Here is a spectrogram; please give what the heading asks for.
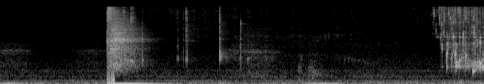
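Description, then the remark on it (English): A sharp, hissing pop as a bottle of German-style light lager is opened, followed by a few small clinks and drips, then the rising fizzy rush of the very pale, clear beer being poured into a glass, building a thick foamy head. “Should we open it up? I think we should.”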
